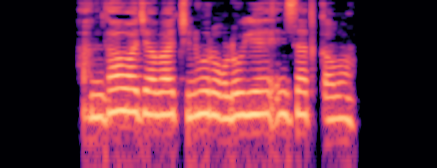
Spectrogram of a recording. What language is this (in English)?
Pashto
